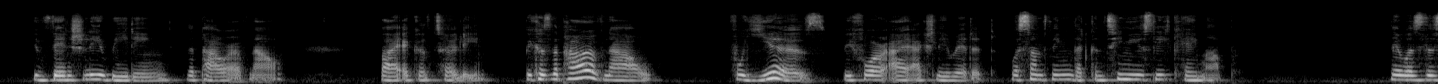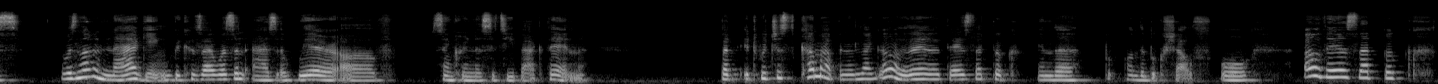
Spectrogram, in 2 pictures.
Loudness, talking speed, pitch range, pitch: -25 LUFS, 140 wpm, 195-235 Hz, 210 Hz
